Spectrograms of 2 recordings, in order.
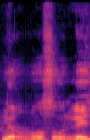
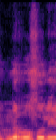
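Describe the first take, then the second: First: "مر رسلہ" slow, ending in a breathed h; final h sounded. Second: "مر رسلہ" as mir-rusulee, the final h missing; wrong ending. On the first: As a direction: finish "مر رسلہ" on an audible h, no bare vowel. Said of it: "ہا کی آواز آئے گی". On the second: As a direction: drop the h of "مر رسلہ", ending on a bare ee. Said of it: "حمزہ کی آواز نہیں آئے گی". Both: Shown as a demonstration.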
